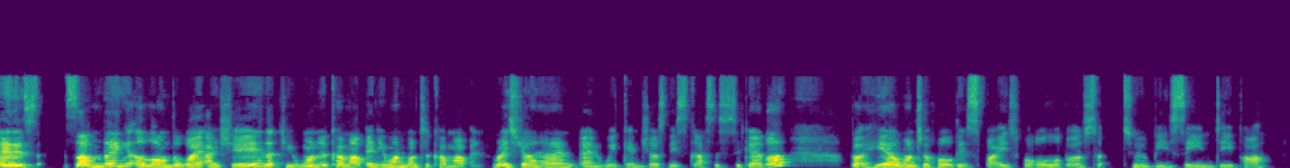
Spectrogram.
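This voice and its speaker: A woman with a Vietnamese accent speaks at a moderate pace in a fairly high pitch, her intonation lively and her loudness swinging widely against a quiet background. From northern Vietnam. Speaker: spiritual coach. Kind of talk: group coaching call. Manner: halting.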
